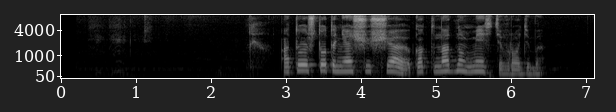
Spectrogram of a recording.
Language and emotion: Russian, neutral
